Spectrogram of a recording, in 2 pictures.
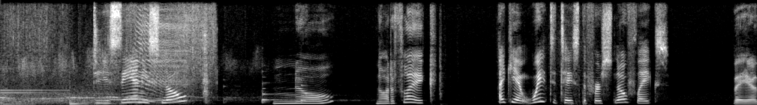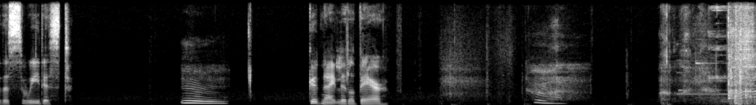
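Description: A young boy speaks softly.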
